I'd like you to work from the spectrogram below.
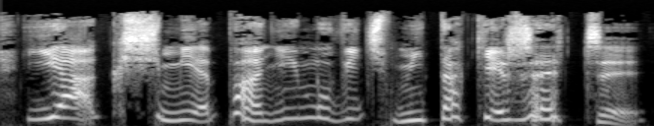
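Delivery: high, slow, seething repeat; vehement. A narrator's reading. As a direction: spit each word slowly. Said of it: "powtórzyła gwałtownie".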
